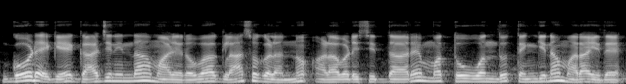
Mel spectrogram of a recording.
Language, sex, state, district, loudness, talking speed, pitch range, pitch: Kannada, male, Karnataka, Bangalore, -12 LUFS, 95 wpm, 115-150 Hz, 130 Hz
